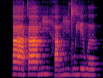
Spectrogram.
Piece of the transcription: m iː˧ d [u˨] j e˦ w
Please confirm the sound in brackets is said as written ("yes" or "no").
no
